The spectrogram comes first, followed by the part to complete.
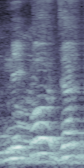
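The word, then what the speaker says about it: pnicogen: पिको अरे P silent है समझा आप लोग पिको Picojan family।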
